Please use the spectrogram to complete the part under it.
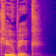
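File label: "cubic", British English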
